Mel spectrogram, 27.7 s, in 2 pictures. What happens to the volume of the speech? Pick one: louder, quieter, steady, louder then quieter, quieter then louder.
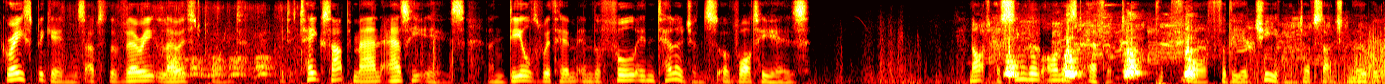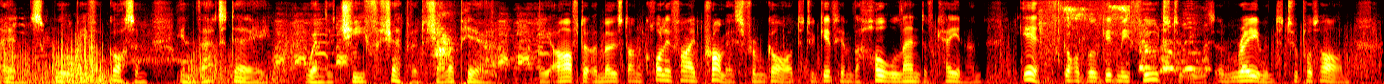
steady.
